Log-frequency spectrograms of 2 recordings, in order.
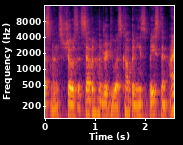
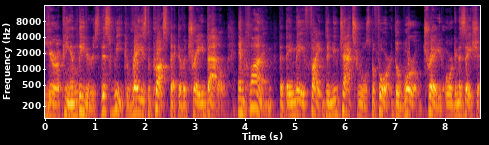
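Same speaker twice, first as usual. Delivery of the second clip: heavy, theatrical, exaggerated dramatic reading; 3 dB louder than usual. Reading aloud a first sentence that sounded dramatic, in a really dramatic voice. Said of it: "I want to read this first sentence in a really dramatic voice".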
